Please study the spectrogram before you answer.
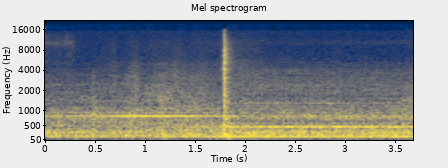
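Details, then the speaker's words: IBM PS/2 Model 80 started after months in storage: only fan hum and a faint click, no hard drive spin-up. Owner suspects stiction or a loose cable. "I only hear the fans going that's not good"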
